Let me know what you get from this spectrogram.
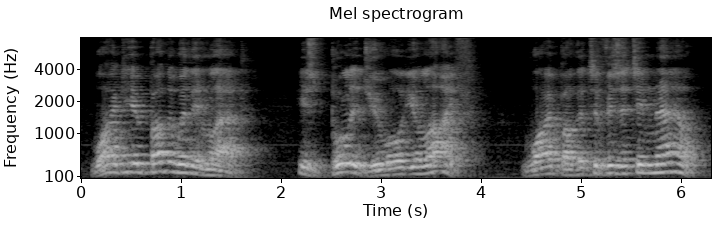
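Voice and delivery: a hint of Zach's scolding; exasperated father. Father scolds son in soap quote.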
